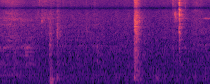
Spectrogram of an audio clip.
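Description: Light clicks and taps from LP record jackets being handled: three short, sharp ticks about half a second apart and more, over a quiet room.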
